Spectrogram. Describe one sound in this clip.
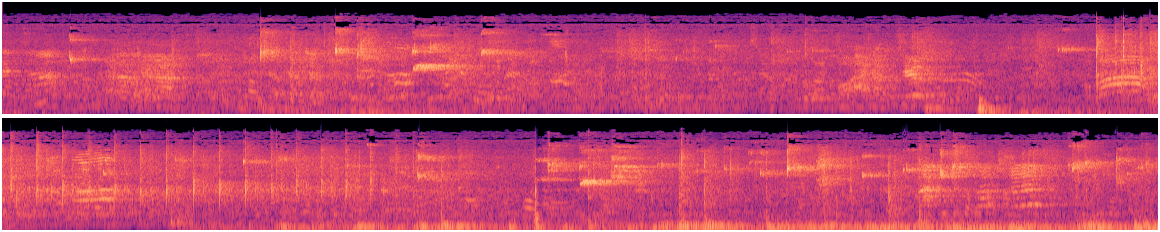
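Young men shout and call out to each other from a distance in a large echoing hall.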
